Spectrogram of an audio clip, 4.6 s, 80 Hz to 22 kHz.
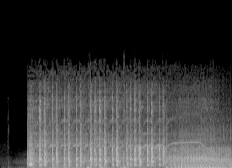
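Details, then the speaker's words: Yamaha Rhino side-by-side with 1942 Jeep GPW kit, possibly sat about 5 years, fuel squeezed into carburetor bowl, choke pulled: brief crank, catches and runs fast and lumpy then settles to high choke idle; choke off, old fuel running. "Sounds good. Choke off. We're moving fuel."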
